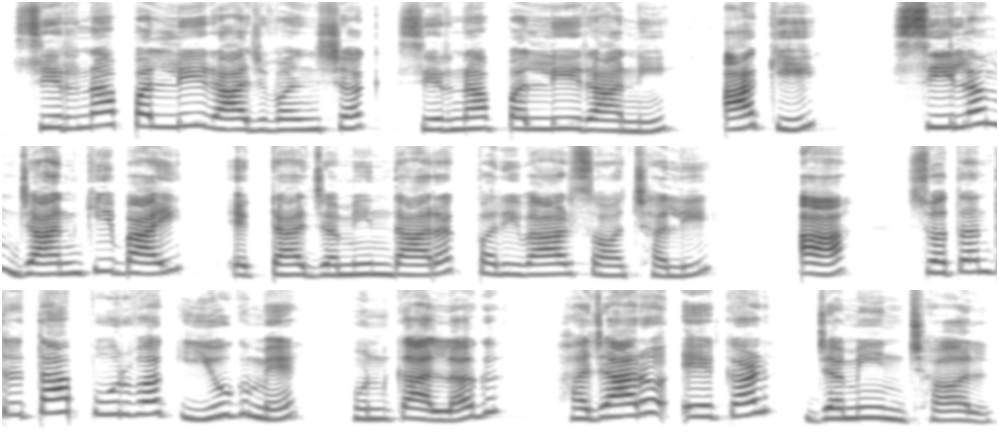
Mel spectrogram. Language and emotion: Maithili, neutral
